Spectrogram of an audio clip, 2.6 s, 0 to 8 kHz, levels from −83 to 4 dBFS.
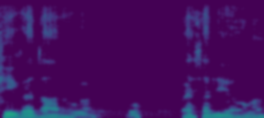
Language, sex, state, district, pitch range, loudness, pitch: Hindi, male, Bihar, Gopalganj, 115-120 Hz, -41 LUFS, 115 Hz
